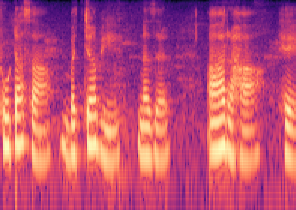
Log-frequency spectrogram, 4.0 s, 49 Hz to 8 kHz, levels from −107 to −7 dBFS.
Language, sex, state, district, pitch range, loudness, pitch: Hindi, female, Himachal Pradesh, Shimla, 175-225 Hz, -17 LUFS, 190 Hz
